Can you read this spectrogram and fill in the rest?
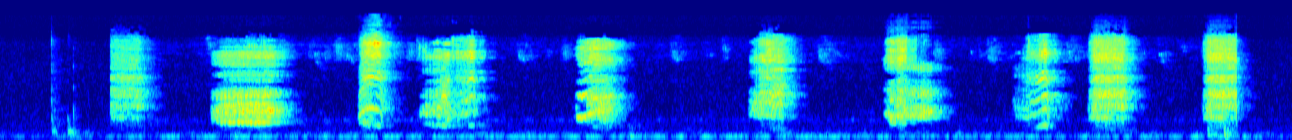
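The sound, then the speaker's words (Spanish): Loud, harsh parrot squawks repeat about ten times in a ragged, roughly once-per-second rhythm, each raspy call piercing, with a faint low hum underneath and no talking. “Espera un minuto, dijo el loro a la serpiente. Si tienes mi graznido, ¿qué tengo yo?”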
